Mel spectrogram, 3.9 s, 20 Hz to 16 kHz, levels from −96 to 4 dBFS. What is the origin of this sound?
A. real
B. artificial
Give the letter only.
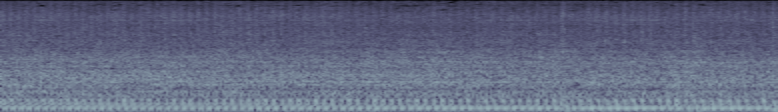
A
